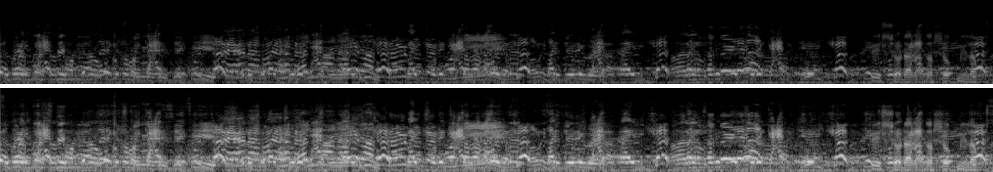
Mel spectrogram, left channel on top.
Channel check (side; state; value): left; quieter; 15.0 dB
